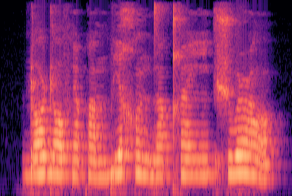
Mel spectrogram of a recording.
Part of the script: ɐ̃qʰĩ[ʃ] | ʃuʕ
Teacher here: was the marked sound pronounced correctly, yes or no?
no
